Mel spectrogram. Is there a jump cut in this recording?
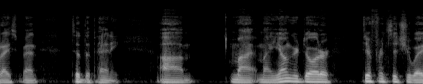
no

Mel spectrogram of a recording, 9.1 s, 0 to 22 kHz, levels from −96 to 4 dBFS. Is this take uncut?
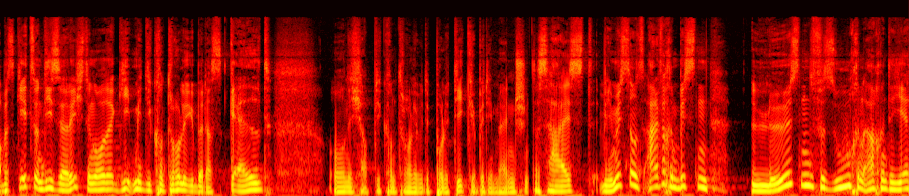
no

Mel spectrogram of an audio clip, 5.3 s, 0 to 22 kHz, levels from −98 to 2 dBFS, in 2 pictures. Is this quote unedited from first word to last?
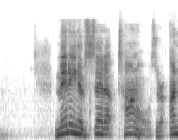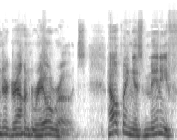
no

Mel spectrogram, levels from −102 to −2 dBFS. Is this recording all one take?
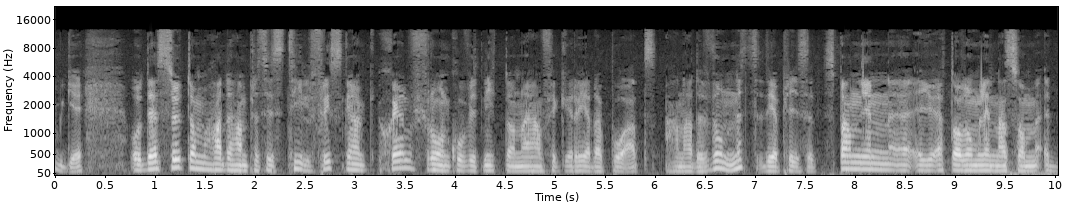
no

